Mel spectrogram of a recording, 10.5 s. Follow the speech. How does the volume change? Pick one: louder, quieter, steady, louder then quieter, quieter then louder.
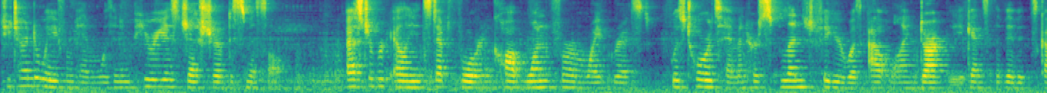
steady.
